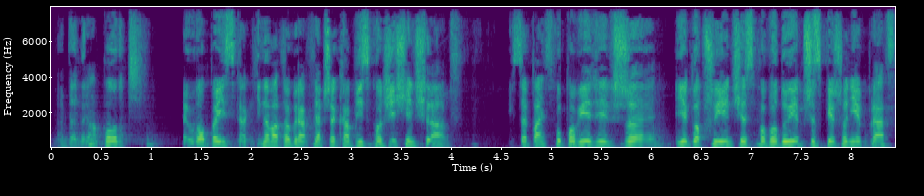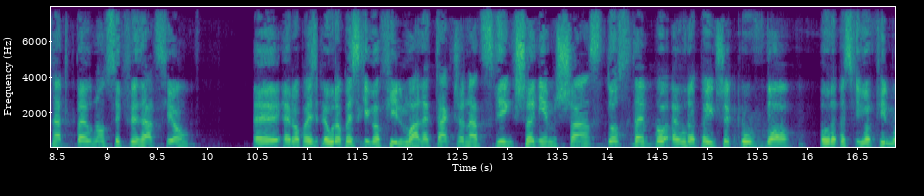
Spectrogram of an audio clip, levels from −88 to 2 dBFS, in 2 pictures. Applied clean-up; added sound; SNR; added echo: neural mask model DeepFilterNet 3.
